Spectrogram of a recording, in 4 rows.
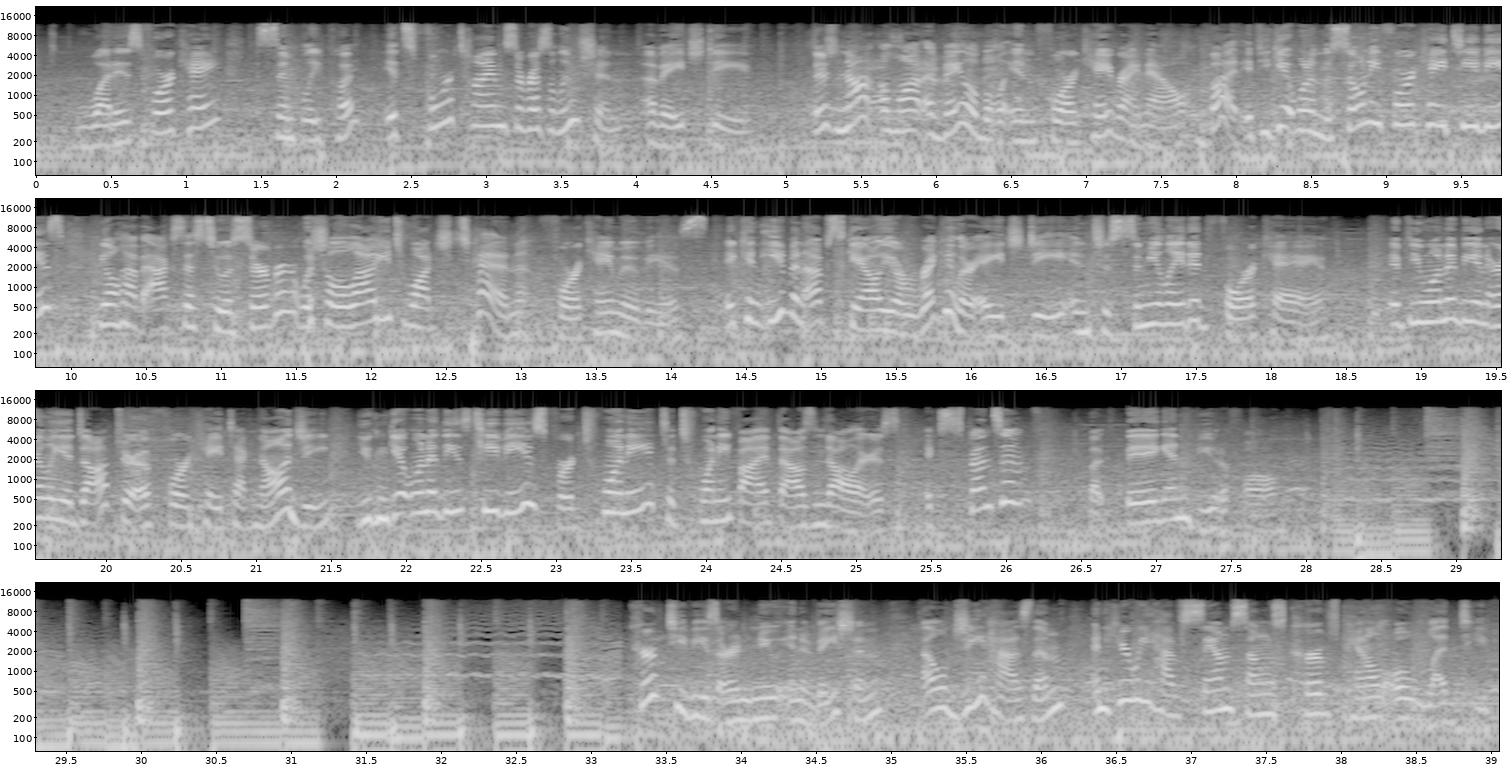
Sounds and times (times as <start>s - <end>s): Music: 0.0s - 39.0s
Speech: 0.3s - 27.9s, 33.3s - 39.0s.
